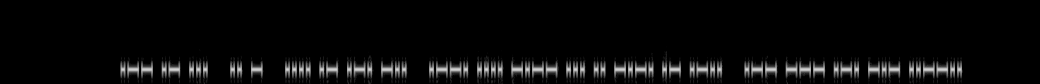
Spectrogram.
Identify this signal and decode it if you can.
Morse code, heard as a keyed tone, about 34 wpm, 700 Hz. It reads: WAS IT HARD PHYSICAL WORK?
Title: Sentences from Top 1000 Words - Review Part 4 - 35wpm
